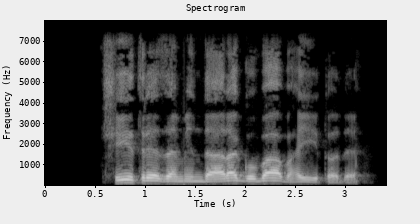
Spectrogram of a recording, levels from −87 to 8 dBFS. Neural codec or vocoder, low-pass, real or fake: none; 7.2 kHz; real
